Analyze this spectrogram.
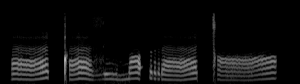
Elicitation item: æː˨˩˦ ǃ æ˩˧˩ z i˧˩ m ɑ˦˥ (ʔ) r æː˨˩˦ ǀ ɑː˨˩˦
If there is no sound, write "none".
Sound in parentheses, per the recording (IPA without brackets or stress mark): ʔ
